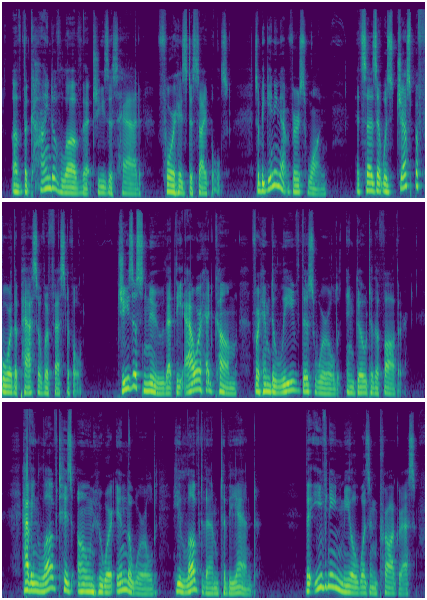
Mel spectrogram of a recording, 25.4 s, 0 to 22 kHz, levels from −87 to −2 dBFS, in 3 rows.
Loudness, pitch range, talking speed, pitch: -21 LUFS, 110-150 Hz, 150 wpm, 125 Hz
